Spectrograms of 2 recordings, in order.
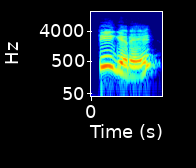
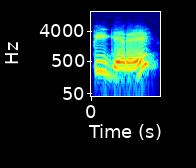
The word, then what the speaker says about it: tiguere: for several reasons first tigere is a phonological Evolution from the word Tigre which means tiger in English this Innovative pronunciation introducing an additional syllable from Tigre to tigere um shifts the meaning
